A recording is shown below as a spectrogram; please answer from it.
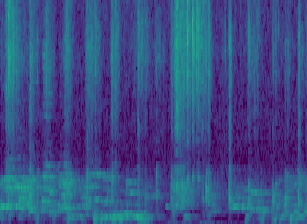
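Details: Lakha pigeon giving a drawn-out, low, rolling coo in the middle, with shorter coos before and after, against clicking and rustling indoors.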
